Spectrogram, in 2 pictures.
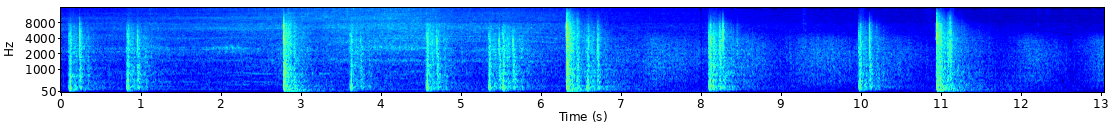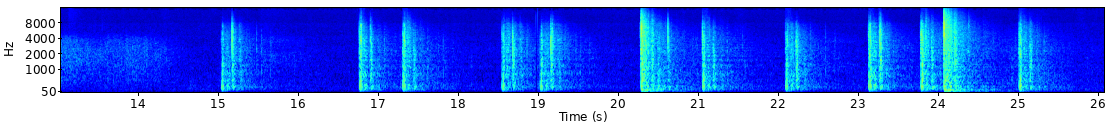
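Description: Aerial firework shells bursting in an irregular series of sharp booms, each fading off after the bang. There is a lull of a few seconds near the middle, then the bursts come thick and fast through the last third.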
